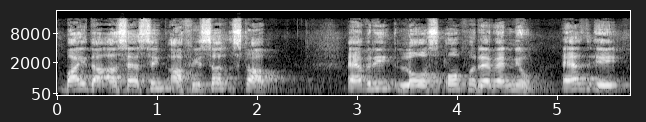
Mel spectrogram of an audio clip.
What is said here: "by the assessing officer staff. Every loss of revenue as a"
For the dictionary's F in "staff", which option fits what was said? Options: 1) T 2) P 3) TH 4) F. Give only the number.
2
